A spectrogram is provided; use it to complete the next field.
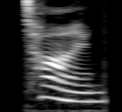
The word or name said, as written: time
